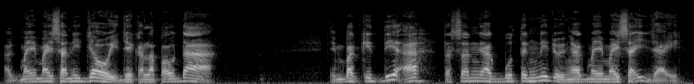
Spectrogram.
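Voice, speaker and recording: A man's voice: medium pitch, expressive, normal speed, lightly acted. A man playing a gossipy, complaining neighbour in an audio drama, with a Filipino accent.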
